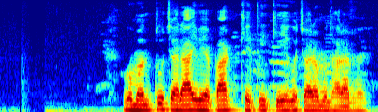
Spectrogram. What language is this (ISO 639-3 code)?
mag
